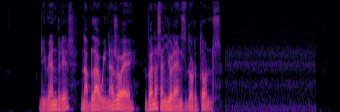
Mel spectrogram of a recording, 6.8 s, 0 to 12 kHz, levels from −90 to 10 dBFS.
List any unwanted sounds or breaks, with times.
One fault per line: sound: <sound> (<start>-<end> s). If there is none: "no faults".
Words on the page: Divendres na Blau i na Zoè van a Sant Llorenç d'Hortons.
no faults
